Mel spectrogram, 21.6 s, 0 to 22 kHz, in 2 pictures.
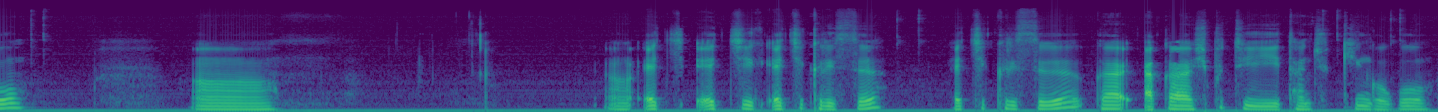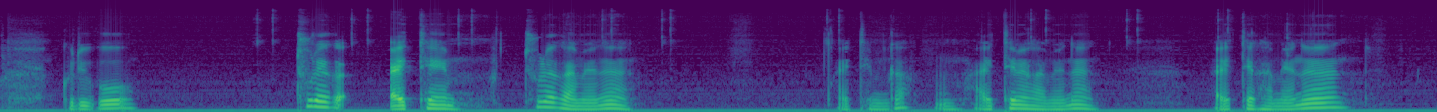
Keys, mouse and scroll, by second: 0.3 right click, 10.5 click, 12.7 click, 14.3 click, 15.3 click, 17.0 click, 18.5 click, 19.9 shift+click, 20.5 middle click.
